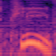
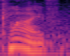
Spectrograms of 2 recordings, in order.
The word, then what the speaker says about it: Clive: heard some people including that night sky prince pronounce it as cleave or something which i actually think isn't so bad but the japanese version of the website seems to confirm that it is in fact clive not trying to throw any shade on the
